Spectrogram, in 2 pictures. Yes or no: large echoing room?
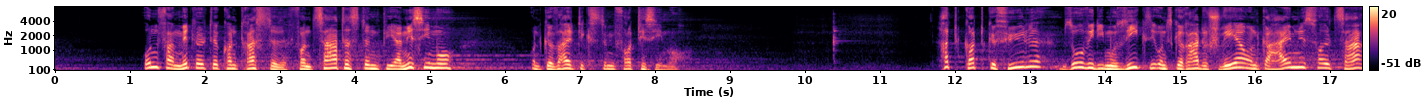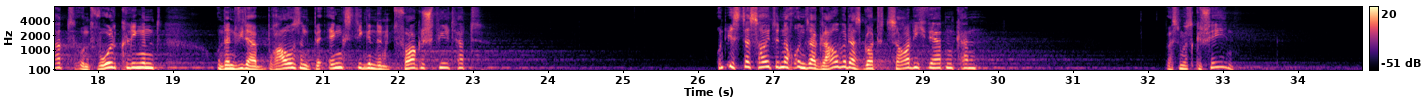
yes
